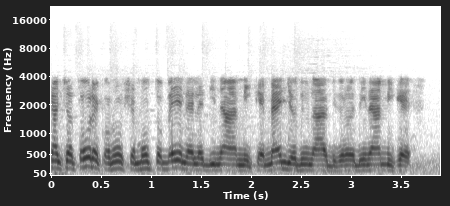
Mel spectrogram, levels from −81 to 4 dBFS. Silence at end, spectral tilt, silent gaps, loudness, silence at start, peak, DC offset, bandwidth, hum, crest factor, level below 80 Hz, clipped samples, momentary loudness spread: 0.3 s; -7 dB/octave; none; -20 LUFS; 0 s; -6 dBFS; under 0.1%; 10 kHz; none; 14 dB; -52 dBFS; under 0.1%; 2 LU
